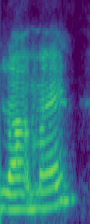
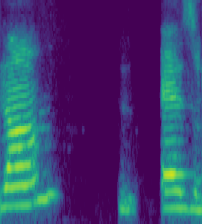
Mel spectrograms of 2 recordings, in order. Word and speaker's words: Ram: you and I am using Ram as Ram only not Rama Krishna is just Krishna not Krishna because it's not Rama Rama is western you know European countries uh people are not able to pronounce announcing therefore they are calling it but if we Indians if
